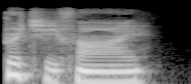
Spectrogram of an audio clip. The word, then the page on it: prettify: British English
